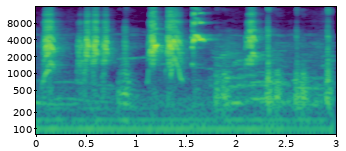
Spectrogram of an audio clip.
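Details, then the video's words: Javan myna song played as a lure for others of its kind: bursts of harsh squawking chatter with metallic whistled accents, in quick clusters separated by short pauses. "Jalak kebo gacor ngoceh suara pikat buat pancingan jalak kebo manapun"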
